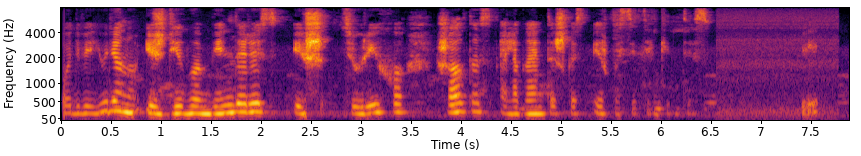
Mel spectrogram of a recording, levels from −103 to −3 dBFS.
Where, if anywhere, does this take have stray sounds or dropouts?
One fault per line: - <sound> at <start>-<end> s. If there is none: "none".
- laugh at 7.4-7.6 s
